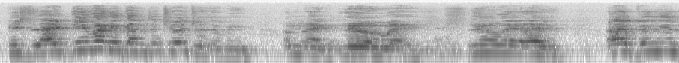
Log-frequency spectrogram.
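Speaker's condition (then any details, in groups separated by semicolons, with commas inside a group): Cerebral palsy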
